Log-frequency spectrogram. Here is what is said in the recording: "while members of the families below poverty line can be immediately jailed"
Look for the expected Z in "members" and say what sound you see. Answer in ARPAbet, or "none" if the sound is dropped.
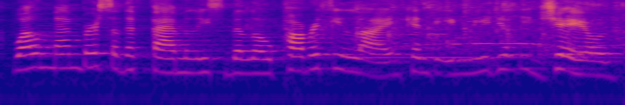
S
